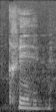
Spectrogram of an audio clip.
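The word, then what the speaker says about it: crème: It's not cream, it's creme. Maybe you just still pronounce it cream? I believe you just say it like creme. Creme. In French, you call it creme.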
